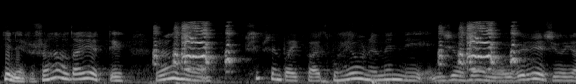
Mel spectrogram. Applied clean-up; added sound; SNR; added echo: none; Chicken, rooster; -1 dB; reverberation time 1.3 s.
